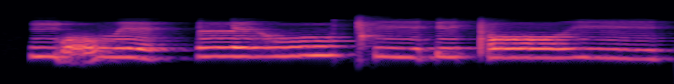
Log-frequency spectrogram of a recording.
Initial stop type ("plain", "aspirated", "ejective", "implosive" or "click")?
click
